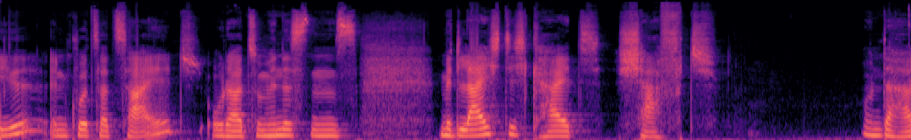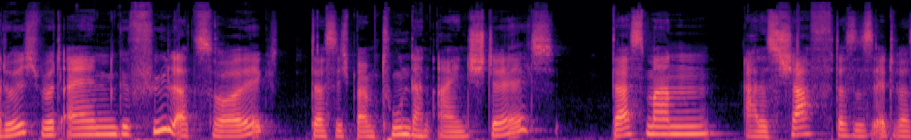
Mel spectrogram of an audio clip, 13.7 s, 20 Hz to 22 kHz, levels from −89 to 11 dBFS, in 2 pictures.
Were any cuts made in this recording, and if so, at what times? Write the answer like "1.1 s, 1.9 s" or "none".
none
